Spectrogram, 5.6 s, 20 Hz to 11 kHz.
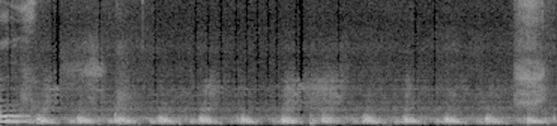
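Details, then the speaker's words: Rapid, regular whooshing fetal heartbeat at 145 beats a minute, heard by the midwife at a 16-week pregnancy check, within the stated 120–160 normal range: normal fetal heartbeat. "So it was beating 145. It's between apparently 120 to 160."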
